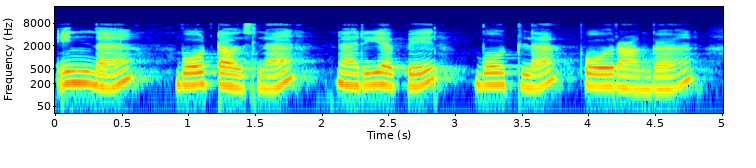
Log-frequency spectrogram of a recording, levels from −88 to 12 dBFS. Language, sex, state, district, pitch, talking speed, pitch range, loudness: Tamil, female, Tamil Nadu, Nilgiris, 190 Hz, 85 wpm, 175-215 Hz, -18 LUFS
